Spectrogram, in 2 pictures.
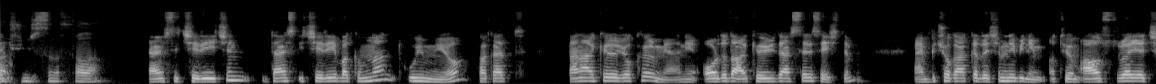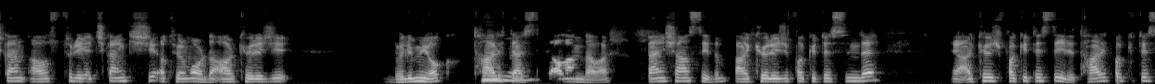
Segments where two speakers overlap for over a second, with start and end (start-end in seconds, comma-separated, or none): none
